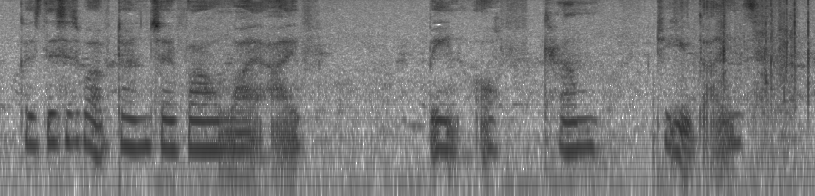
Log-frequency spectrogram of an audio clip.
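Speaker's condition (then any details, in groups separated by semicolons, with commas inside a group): Cerebral palsy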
